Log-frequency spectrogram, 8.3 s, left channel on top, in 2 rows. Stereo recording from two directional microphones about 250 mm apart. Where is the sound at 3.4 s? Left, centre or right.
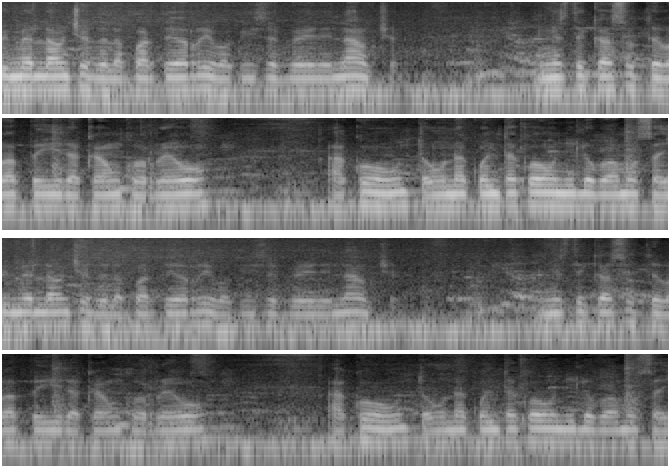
Centre.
